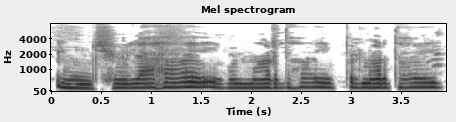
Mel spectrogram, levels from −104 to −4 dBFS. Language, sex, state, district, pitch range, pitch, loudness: Maithili, female, Bihar, Samastipur, 180-200 Hz, 190 Hz, -26 LUFS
